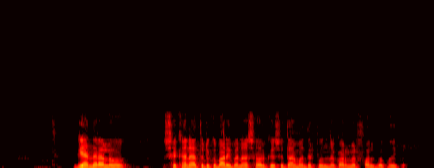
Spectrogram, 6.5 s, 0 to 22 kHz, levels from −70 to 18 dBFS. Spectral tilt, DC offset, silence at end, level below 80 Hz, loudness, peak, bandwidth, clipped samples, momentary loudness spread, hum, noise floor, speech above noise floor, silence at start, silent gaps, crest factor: -6.5 dB/octave; under 0.1%; 0.45 s; -68 dBFS; -28 LUFS; -6 dBFS; 7.6 kHz; under 0.1%; 12 LU; none; -70 dBFS; 42 dB; 1.1 s; none; 22 dB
